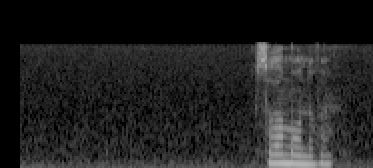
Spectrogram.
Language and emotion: Russian, neutral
